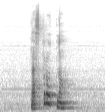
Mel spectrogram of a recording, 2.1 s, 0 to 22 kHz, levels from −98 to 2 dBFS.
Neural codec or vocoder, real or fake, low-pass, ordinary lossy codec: none; real; 19.8 kHz; none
